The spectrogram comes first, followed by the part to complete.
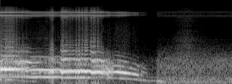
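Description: A long dog-like howl, holding one pitch and then dropping as it stops about a second and a half in.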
